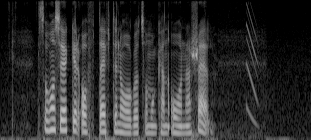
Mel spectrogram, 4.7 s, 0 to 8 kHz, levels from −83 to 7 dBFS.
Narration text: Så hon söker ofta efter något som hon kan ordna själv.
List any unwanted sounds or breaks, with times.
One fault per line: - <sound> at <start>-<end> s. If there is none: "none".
- chirp at 3.7-3.9 s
